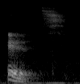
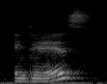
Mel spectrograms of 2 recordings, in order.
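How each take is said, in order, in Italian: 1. Si pronuncia come un'unica parola abbreviata, contratta. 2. Si pronuncia come due parole intere e separate. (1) "then you have its" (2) "If you have it is"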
